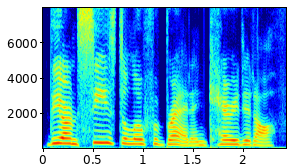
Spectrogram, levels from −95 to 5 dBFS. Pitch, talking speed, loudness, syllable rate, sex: 240 Hz, 270 wpm, -19 LUFS, 5.7 syllables/s, female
